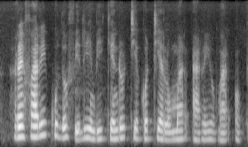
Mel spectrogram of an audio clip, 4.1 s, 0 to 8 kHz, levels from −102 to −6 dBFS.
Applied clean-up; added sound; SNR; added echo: none; none; none; none.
